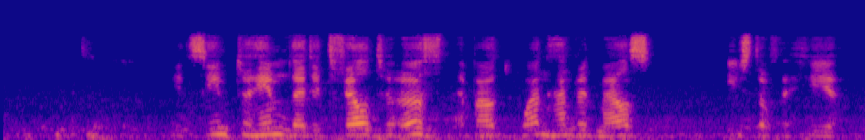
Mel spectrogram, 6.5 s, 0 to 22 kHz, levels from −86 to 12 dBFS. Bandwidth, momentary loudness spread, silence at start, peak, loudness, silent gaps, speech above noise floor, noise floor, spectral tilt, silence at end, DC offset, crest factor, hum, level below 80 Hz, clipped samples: 8.4 kHz; 17 LU; 0.4 s; -8 dBFS; -27 LUFS; none; 28 dB; -55 dBFS; -3 dB/octave; 0.2 s; under 0.1%; 22 dB; none; -54 dBFS; under 0.1%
